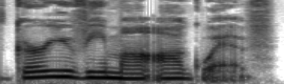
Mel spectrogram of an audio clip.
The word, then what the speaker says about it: go raibh maith agaibh: The pronunciation for both phrases is quite approachable, with go raibh maith agat sounding like gurruvi ma aguth and go raibh maith agaibh as gurruvi ma agwibh.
